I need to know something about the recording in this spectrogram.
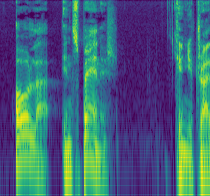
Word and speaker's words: hola: Hi is called hola in Spanish. Can you try that please? Hola. Did you get that right? Ola. Remember, H is always silent in Spanish. We do not pronounce it.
